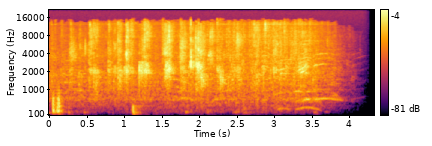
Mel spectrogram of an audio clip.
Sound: applause

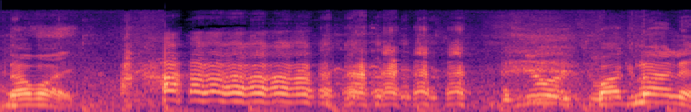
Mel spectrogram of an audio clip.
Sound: is laughing

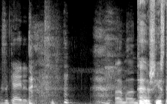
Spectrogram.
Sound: laughter

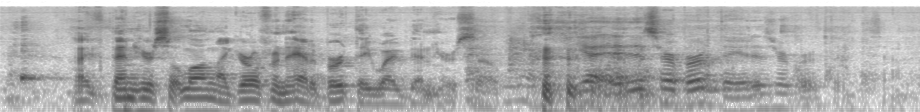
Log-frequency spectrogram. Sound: laughter

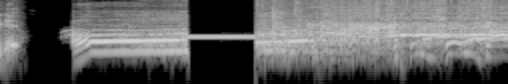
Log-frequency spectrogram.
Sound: beep; audience applauding; audience oohs; laughs

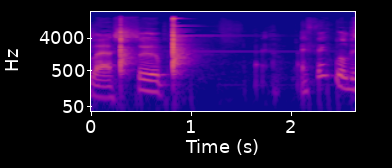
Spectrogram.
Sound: dinging

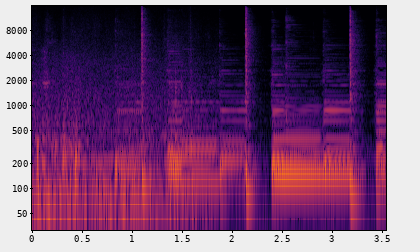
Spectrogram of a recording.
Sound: chuckles; bright guitar music

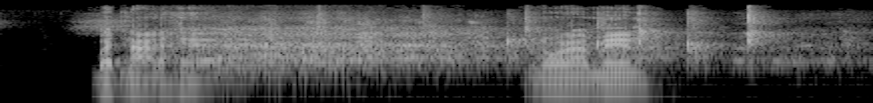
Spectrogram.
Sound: laughter

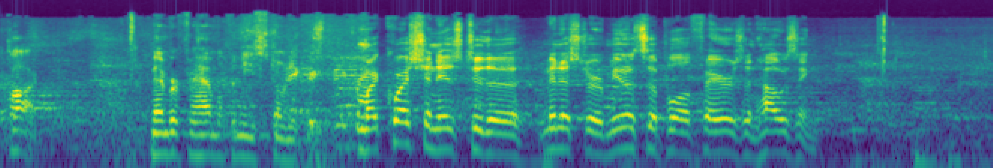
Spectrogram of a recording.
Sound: conversation din

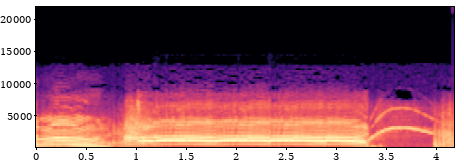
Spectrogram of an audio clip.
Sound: Charlie Brown screams; thud!

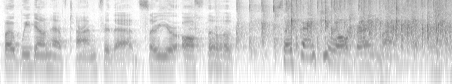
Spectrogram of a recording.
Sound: applause

